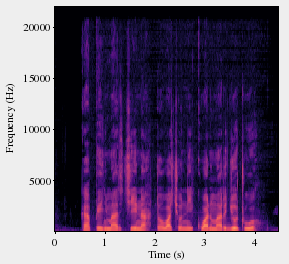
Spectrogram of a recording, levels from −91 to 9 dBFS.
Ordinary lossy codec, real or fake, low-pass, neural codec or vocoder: none; real; none; none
